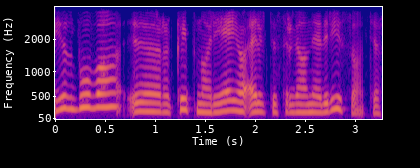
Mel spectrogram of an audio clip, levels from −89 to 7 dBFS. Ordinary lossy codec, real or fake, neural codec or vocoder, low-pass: Opus, 24 kbps; real; none; 3.6 kHz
